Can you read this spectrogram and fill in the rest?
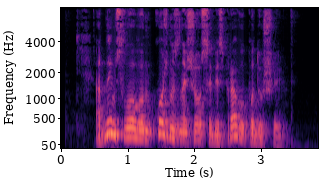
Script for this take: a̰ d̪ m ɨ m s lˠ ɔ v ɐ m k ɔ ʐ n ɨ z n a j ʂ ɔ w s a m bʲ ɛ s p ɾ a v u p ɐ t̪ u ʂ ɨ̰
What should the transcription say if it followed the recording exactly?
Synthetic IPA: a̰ d̪ n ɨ m s lˠ ɔ v ɐ m k ɔ ʐ n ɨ z n a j ʂ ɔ w s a bʲ ɛ s p ɾ a v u p ɐ d̪ u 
